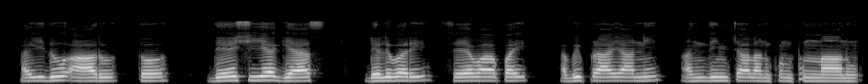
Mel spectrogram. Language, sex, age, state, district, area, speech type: Telugu, male, 18-30, Andhra Pradesh, Krishna, urban, read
